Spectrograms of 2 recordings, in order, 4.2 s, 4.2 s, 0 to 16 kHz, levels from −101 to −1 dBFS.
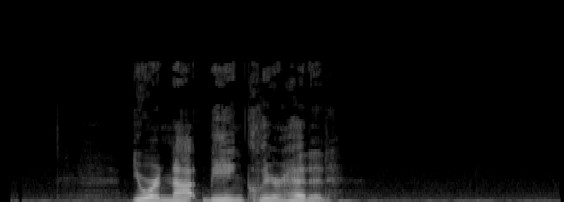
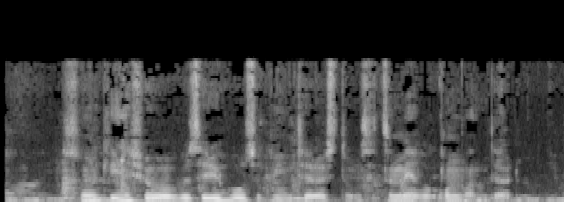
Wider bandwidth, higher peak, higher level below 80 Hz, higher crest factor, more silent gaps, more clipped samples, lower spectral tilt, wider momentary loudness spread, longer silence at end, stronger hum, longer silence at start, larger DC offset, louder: about the same, 11.5 kHz vs 11.5 kHz; second, -22 dBFS vs -4 dBFS; second, -68 dBFS vs -44 dBFS; about the same, 20 dB vs 16 dB; neither; neither; first, -8 dB/octave vs -5 dB/octave; second, 6 LU vs 13 LU; first, 1.65 s vs 0 s; neither; first, 1 s vs 0.05 s; neither; second, -39 LUFS vs -20 LUFS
